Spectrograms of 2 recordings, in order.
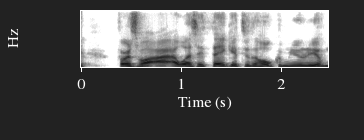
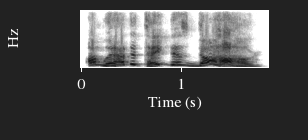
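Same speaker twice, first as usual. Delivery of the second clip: giving in to the dog. Retold or imitated. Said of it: "I'm like".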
